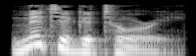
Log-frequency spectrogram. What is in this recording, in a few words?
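"mitigatory", British English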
